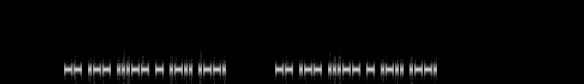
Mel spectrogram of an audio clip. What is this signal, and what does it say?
Morse code, heard as a keyed tone, about 51 wpm, 700 Hz. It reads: MW3TLP MW3TLP
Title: DXCC-100 Call Signs - 6 Characters - Repeated 2x - 50wpm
